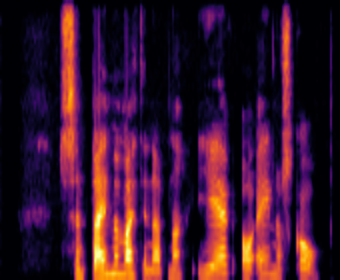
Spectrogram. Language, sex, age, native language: Icelandic, female, 50-59, Icelandic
